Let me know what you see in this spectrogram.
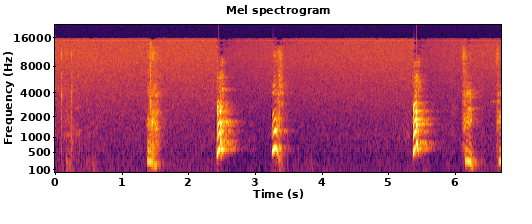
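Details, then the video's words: Siberian Husky named Yorga greeting its owner in bed in the morning: six short sharp barks or yips, bright and clipped, spaced about a second apart with a pause in the middle, in a quiet room. "Husky Yorga Daily Morning Welcome"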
